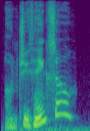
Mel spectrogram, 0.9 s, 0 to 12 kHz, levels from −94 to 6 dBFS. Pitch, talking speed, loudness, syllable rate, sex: 170 Hz, 265 wpm, -18 LUFS, 5.5 syllables/s, male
